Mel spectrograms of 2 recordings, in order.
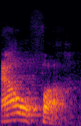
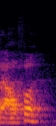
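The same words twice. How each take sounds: First: Each syllable is pronounced fully and distinctly. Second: The syllables are run together, not fully pronounced. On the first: The speaker calls it right. "it's alpha" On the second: The speaker calls it wrong. "It's not alpha"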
